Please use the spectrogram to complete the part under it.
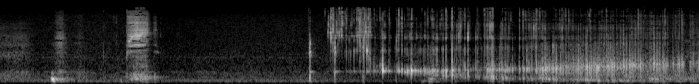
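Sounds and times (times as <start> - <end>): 
beer pouring into a glass: 3.2 - 6.9.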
